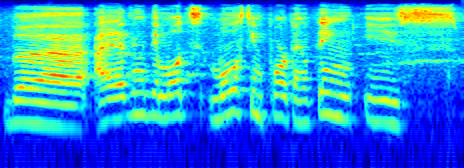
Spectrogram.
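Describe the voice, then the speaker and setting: Earnest and halting, a high-voiced Brazilian man in his 20s, strongly accented, records a casual vlog to camera as a community administrator. He frequently restarts what he is saying as he searches for words. The audio is dull and lo-fi, muffled like a cheap camera's built-in microphone.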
